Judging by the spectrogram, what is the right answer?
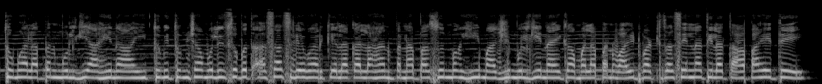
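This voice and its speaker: Cartoon: woman as a pleading young wife and mother, Marathwada Marathi accent, high and level voice. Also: level tone, a little fast, soft background music, lightly acted. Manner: complaining, tearful pleading. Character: young mother, distressed, pleading daughter-in-law. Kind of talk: cartoon story voice acting.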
